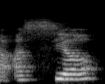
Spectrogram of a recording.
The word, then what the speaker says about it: अस्य: ओम अस आदित्य हृदय स्तत्रस्य अ आधा स य पूरा अस्य आदित्य य पूरा है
